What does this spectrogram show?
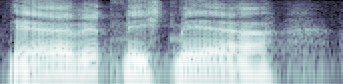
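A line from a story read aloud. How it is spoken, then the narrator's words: Calling out. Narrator (German): rief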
